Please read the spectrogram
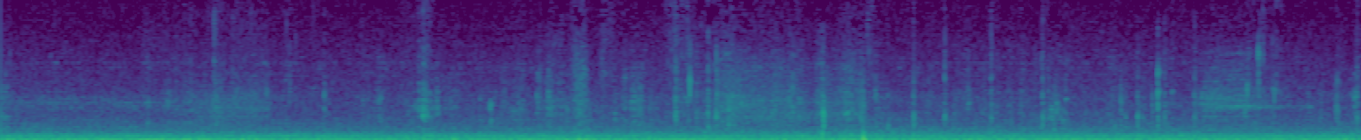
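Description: Soft chewing of a frosted sugar cookie, with small scattered mouth clicks, over the steady low hum of a car cabin.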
